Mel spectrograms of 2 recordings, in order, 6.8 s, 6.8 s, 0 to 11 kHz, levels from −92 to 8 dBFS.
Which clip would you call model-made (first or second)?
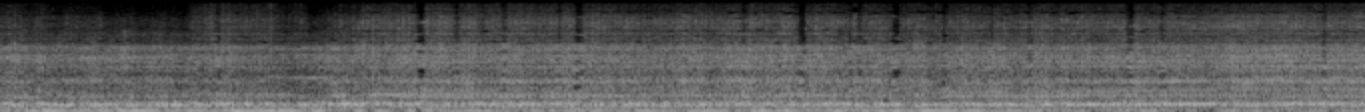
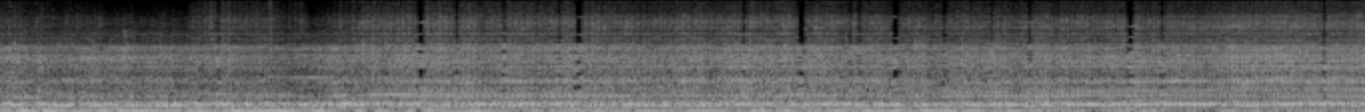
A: first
